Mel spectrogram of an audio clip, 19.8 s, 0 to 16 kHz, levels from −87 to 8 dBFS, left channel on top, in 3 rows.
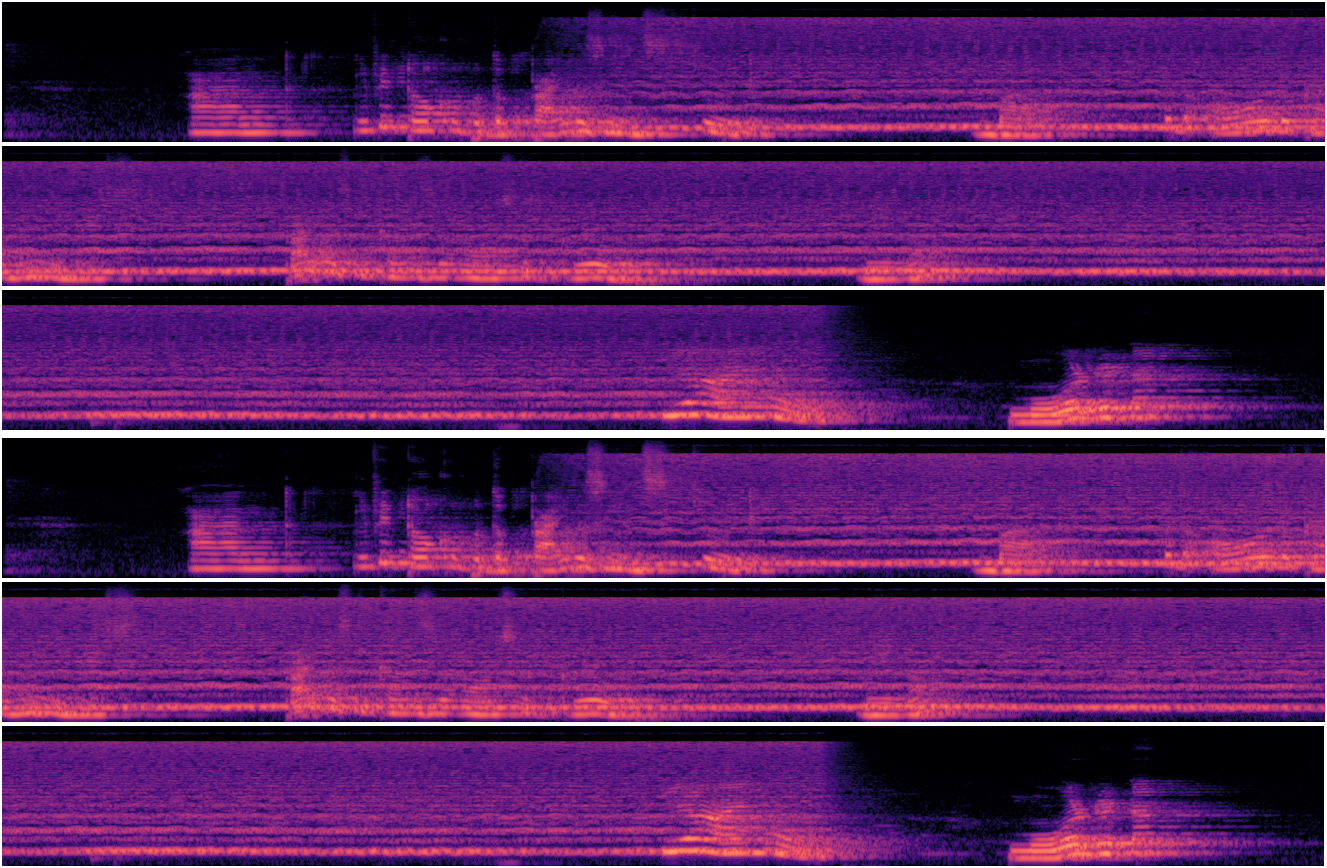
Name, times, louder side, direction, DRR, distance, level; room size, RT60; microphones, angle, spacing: voice 1, 0.9-1.5 1.7-3.9 4.8-5.2 5.8-7.3 8.0-9.9 10.9-11.4, equal, 35° right, 4 dB, 4.3 m, -27 dB
sound 1, 2.7-17.4, right 1 dB, 15° right, 2.2 m, -30 dB
voice 2, 16.5-17.4 18.3-19.0, right 1 dB, 50° right, -1 dB, 3.7 m, -20 dB
24.0 x 20.5 x 8.2 m, 1.1 s
head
